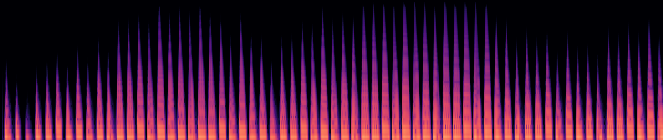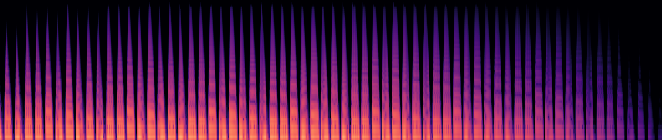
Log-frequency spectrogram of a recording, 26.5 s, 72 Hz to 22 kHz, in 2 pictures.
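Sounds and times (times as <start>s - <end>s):
thick wet bass synth: 0.1s - 25.6s.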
